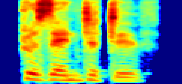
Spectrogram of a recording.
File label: "presentative", Indian; Dictionary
